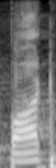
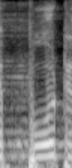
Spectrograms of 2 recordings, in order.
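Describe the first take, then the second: First: "पॉट" with an open aw vowel. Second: "पोट" with a round oh vowel; closed o in पोट. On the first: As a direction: say "पॉट" as pawt, not pote. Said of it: "इसे हम पॉट पढ़ेंगे". ("पॉट" खुले ऑ स्वर से) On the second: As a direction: mispronounce pot as "पोट", like pote. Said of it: "इसे पोट नहीं पढ़ेंगे". ("पोट" बंद ओ स्वर से) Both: Shown as a demonstration.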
